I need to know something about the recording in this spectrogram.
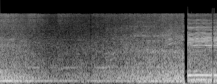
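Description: Road traffic noise: a steady wash of passing vehicles with a low hum, slowly growing louder, ending with a sharp click just before the end.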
